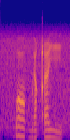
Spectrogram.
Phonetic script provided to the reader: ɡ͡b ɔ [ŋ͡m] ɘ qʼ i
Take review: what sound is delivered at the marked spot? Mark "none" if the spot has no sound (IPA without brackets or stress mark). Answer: ɡ͡b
